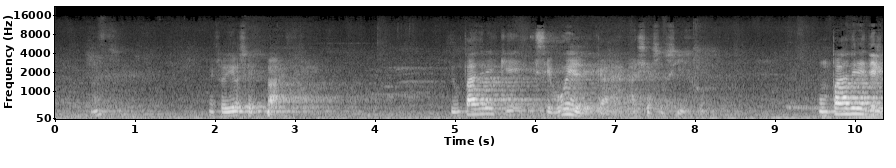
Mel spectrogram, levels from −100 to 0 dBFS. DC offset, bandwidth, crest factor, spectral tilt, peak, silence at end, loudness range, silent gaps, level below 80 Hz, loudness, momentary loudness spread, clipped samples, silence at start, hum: under 0.1%; 14 kHz; 20 dB; -6 dB/octave; -2 dBFS; 0 s; 4 LU; none; -36 dBFS; -19 LUFS; 21 LU; under 0.1%; 0 s; none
